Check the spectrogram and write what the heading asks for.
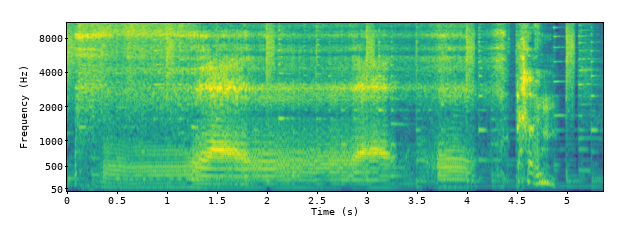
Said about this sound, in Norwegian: Hvis du deler rom eller seng med noen, og den personen synes snorkingen din er irriterende, kan du bedre situasjonen ved å ta fram didgeridooen og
